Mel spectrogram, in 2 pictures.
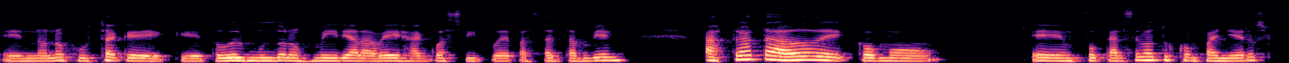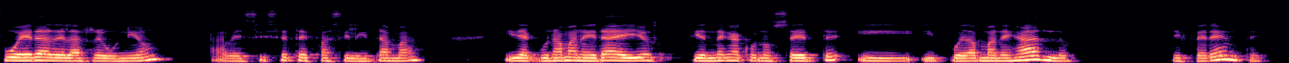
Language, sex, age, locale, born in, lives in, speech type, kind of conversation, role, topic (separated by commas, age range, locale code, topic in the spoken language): Spanish, female, 35-39, es-CU, Cuba, United States, conversation, advice, advisor, ¿Cómo te has sentido inseguro al pedir reconocimiento o crédito por tu trabajo?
